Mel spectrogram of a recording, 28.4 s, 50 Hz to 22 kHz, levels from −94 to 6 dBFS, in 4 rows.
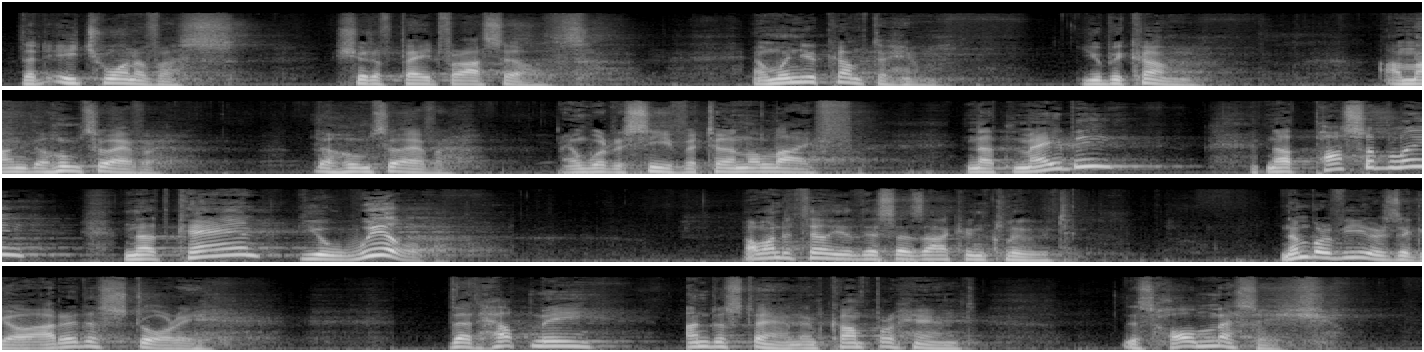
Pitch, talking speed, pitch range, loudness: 145 Hz, 135 wpm, 120-175 Hz, -23 LUFS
